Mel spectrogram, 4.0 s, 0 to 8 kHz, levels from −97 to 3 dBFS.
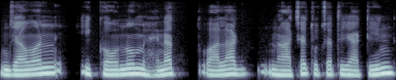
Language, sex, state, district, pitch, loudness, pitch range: Bhojpuri, male, Uttar Pradesh, Gorakhpur, 145 Hz, -19 LUFS, 135-155 Hz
